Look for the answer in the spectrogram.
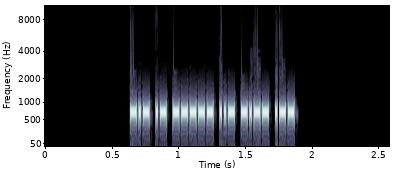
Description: Morse code, heard as a keyed tone, about 78 wpm, 700 Hz. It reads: KA0UYW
